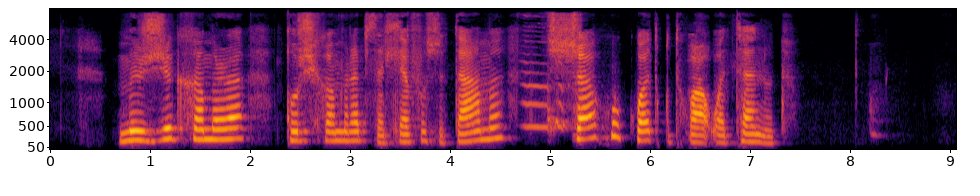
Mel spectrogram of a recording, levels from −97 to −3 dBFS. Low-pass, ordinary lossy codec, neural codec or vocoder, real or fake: 7.2 kHz; AAC, 32 kbps; none; real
